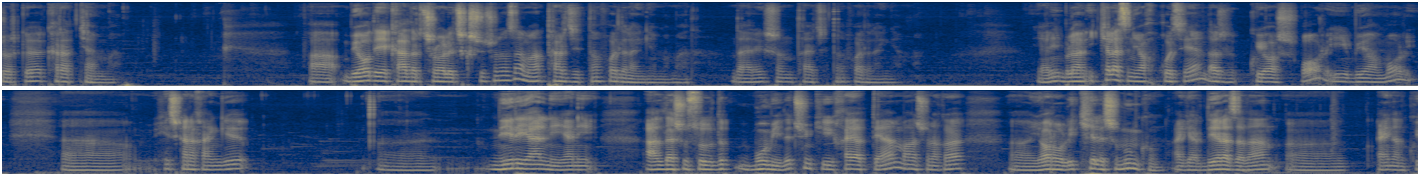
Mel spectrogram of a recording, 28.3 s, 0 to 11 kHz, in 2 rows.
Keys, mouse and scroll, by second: 1.2-3.1 scroll, 3.1 click, 5.9 click, 10.5 click, 11.0 click, 18.1 click, 22.1 right click, 22.7 right click.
